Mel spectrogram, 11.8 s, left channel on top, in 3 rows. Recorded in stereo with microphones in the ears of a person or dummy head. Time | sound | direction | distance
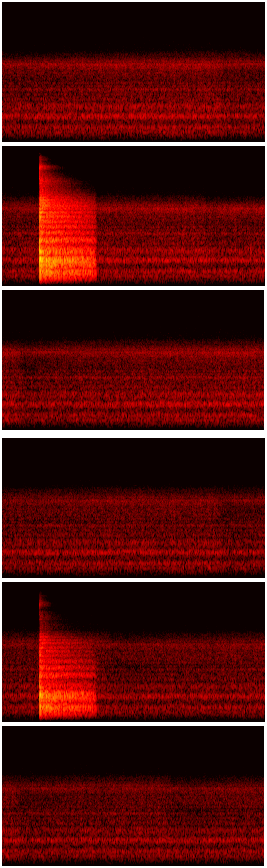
4.5 | a clap | 40° left (ahead or behind) | ?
